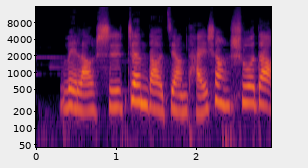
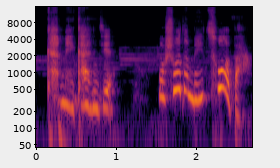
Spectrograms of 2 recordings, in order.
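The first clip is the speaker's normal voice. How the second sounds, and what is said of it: Quiet, hushed speaking voice. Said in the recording (Chinese): “小声说”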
